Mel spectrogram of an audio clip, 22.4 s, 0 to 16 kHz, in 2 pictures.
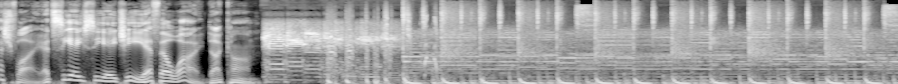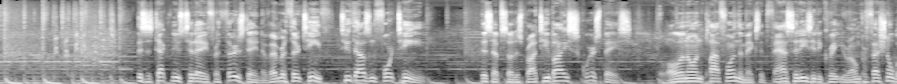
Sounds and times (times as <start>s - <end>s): Speech: 0.0s - 3.3s, 13.0s - 16.6s, 17.2s - 22.4s
Soundtrack music: 3.3s - 22.4s.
